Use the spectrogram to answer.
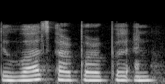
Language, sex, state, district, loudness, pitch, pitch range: English, female, Arunachal Pradesh, Lower Dibang Valley, -13 LUFS, 190 Hz, 190-200 Hz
